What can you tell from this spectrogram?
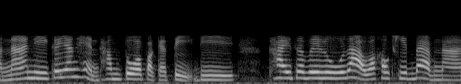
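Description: Speech, with Bluetooth CVSD headset codec damage throughout. Nothing passes above 3.8 kHz. The one-bit delta coding, which fits a 64 kbps stream, leaves scratchy s sounds and granular hiss.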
